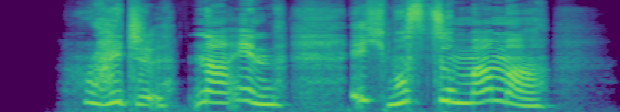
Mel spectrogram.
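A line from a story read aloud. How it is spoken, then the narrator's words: Gasping. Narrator (German): keuchte sie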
